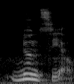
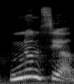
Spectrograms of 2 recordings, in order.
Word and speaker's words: Nunzio: Mark's says it's pronounced Nunzio Nunzio that sounds so much more Italian yeah yeah I get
